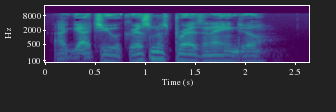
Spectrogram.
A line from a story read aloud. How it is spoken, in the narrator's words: in that gravelly voice that Gerald hated, said to her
